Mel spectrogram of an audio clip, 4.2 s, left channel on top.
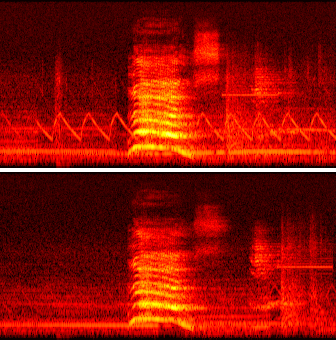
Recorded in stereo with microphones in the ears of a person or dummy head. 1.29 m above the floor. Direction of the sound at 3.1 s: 50° right (ahead or behind).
